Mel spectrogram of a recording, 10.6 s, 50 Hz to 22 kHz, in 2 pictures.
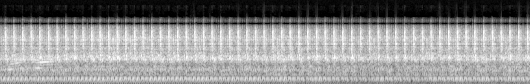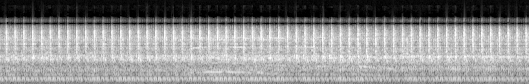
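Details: Westerbeke Four 60 15 HP diesel on a 33 ft Pearson sailboat, ambient about 75°F, hard starting: steady run with fast light tapping about four per second in time with the engine; source undetermined.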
